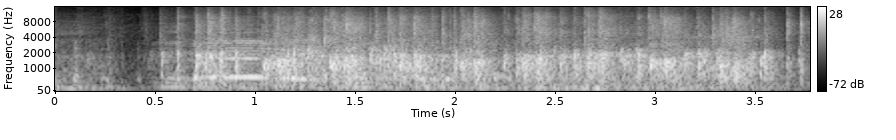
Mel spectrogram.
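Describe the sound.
A burst of audience applause starts abruptly and continues steadily, many hands clapping in a dense, close crowd with faint voices mixed in.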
